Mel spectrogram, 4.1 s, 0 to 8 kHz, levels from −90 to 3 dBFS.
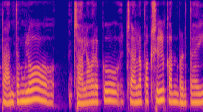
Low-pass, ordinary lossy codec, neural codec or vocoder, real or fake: none; none; codec, 16 kHz, 4 kbps, FreqCodec, larger model; fake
